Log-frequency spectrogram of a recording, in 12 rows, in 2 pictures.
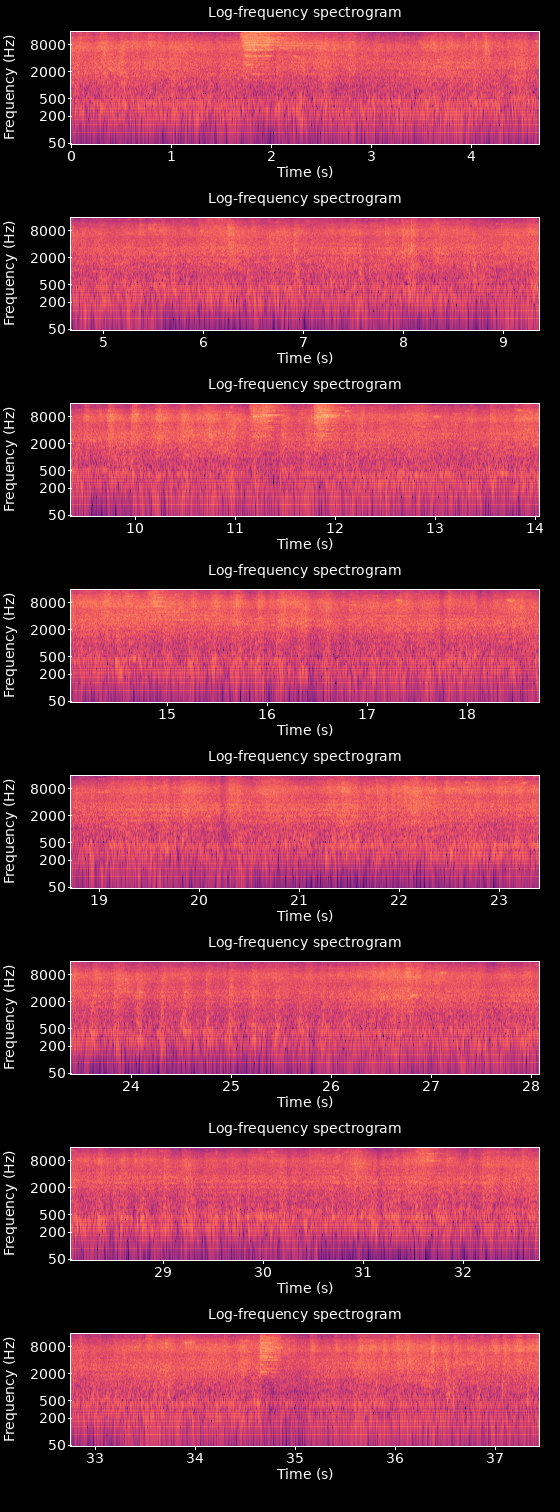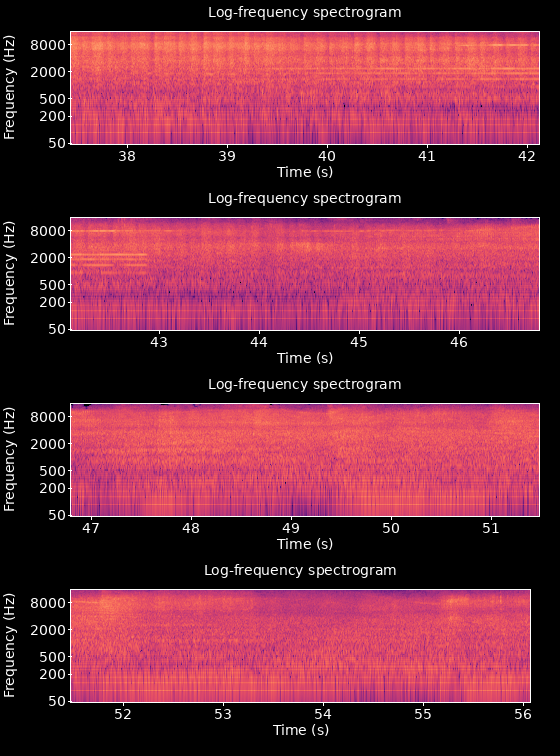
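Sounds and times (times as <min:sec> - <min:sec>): freight train rumbling past: 0:00.0 - 0:56.0
high wheel squeal: 0:39.6 - 0:43.2.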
